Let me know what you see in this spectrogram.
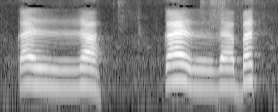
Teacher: کذبت، یہاں پہ کا تشدید ہے ذال کے اوپر، ذال کو نرمی کے ساتھ پڑھیں گے۔ ذال کے اوپر جو تشدید ہے یہ 2 بار، یہ ذال 2 دفعہ پڑھا جائے گا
